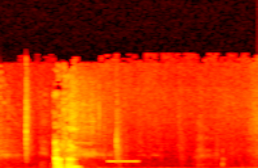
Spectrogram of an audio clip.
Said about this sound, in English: Yeah, I'm dialing it. It's ringing.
